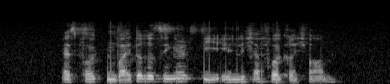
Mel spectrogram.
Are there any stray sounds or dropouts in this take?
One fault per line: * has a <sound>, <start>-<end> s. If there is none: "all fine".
* has a dropout, 1.0-1.1 s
